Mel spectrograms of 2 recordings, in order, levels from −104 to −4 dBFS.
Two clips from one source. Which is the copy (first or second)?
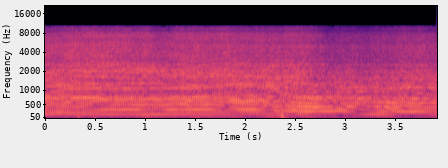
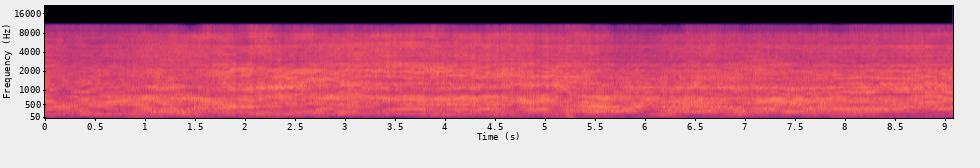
second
